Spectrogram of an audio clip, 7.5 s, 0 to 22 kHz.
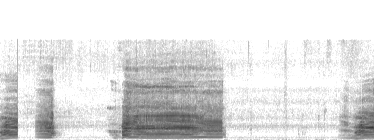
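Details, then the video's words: Cattle calling with several moos: a brief clipped opening call, a short rising one, then a sustained two-second harmonic moo, and a rising moo starting at the end; low background hum throughout. "Tiếng con bò kêu phần 1 - sound of cow"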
